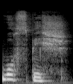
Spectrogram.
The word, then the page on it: waspish: British English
